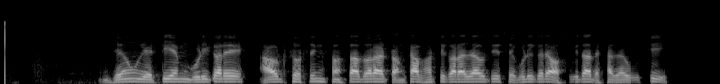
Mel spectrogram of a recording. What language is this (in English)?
Odia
